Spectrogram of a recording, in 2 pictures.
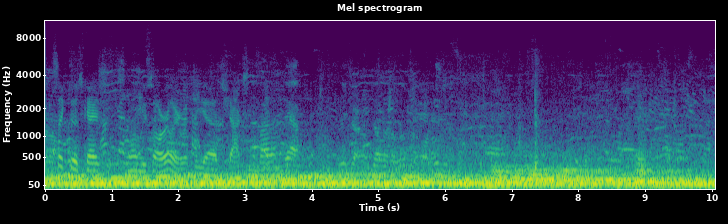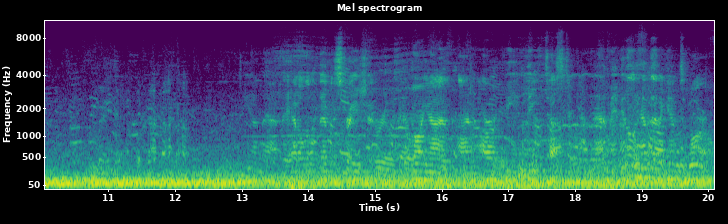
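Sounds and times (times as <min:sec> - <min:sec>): crowd voices: 0:00.0 - 0:20.0
steady low rumble: 0:00.0 - 0:20.0.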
